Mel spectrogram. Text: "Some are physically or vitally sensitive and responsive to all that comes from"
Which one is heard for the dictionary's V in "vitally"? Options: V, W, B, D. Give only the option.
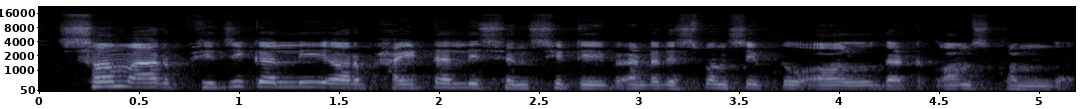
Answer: B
